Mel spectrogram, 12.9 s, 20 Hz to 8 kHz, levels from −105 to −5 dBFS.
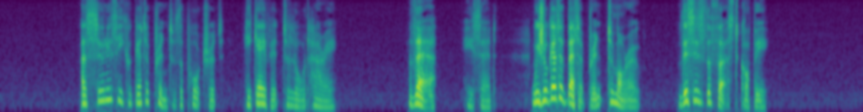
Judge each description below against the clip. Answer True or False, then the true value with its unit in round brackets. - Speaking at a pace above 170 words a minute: False (155 wpm)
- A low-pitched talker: False (175 Hz)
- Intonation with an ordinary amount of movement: False (9.0 semitones)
